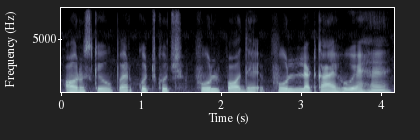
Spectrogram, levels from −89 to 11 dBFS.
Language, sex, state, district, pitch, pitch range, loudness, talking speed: Hindi, male, Jharkhand, Ranchi, 155 Hz, 135-165 Hz, -19 LUFS, 160 wpm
